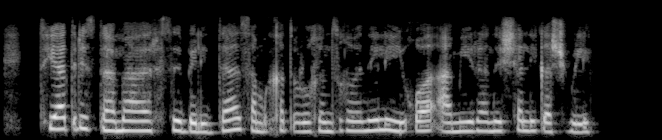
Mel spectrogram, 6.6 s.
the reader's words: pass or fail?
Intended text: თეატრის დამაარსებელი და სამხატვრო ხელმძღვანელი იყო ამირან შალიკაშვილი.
pass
